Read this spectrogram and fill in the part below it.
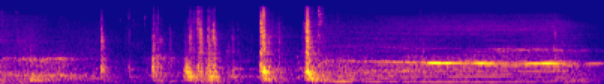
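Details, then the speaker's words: Fuel pump on Poppa Bear priming after sitting a while: a few clicks and clunks, then a steady low electric hum with faint whine as it builds pressure; no fuel leaks seen, normal priming. "okay just prime it again it's been a while it's building pressure you can hear it"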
